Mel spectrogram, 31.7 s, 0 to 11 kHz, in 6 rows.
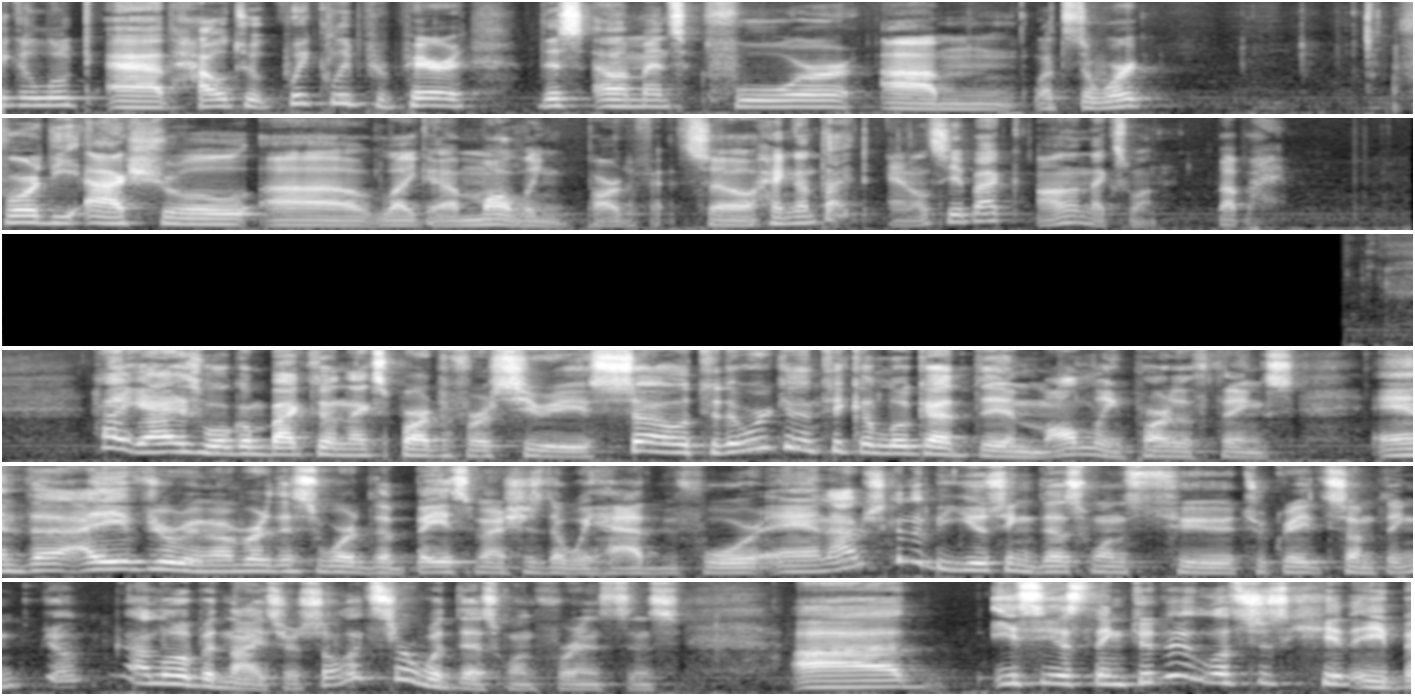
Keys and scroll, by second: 3.4-6.8 typing.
